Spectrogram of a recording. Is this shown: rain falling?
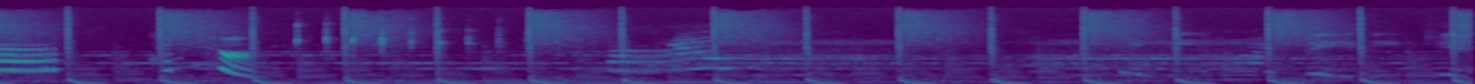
no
